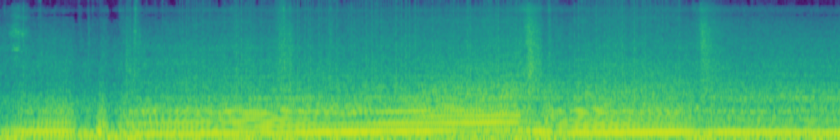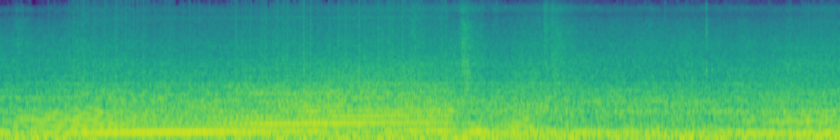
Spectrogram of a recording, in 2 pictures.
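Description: A JDM car engine revs hard and climbs through several upshifts, its loud, close drone rising in pitch then dropping at each shift over about twenty-five seconds.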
